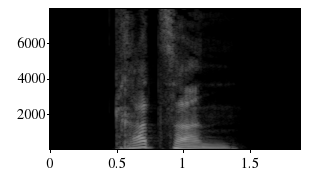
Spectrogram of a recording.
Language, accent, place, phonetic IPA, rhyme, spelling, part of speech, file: German, Germany, Berlin, [ˈkʁat͡sɐn], -at͡sɐn, Kratzern, noun, De-Kratzern.ogg
- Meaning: dative plural of Kratzer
